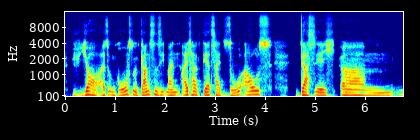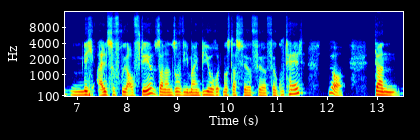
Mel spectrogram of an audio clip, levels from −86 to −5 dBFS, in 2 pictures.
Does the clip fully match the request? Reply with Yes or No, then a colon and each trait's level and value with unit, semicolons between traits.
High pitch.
No: low, 130 Hz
